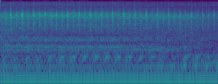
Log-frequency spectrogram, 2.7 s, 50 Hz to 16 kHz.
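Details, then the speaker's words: Hemi V8 from a 2013 Challenger swapped into an SN95 Mustang with TR6060 six-speed, fully warm idle: deep steady rumble with a faint fast even valvetrain tick, louder as oil thins when warm; owner unsure whether a cam lobe is being wiped out. "once it's really warm you can definitely hear it ticking uh so that makes me think that maybe it's not as bad and it hasn't wiped out the lobe"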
